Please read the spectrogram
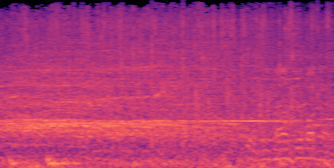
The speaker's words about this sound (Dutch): Applaus voor jullie, man!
